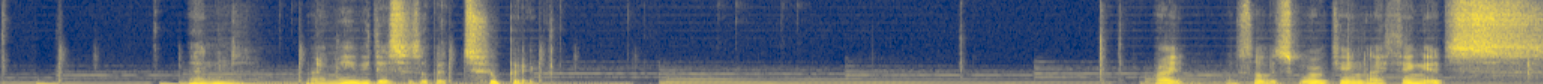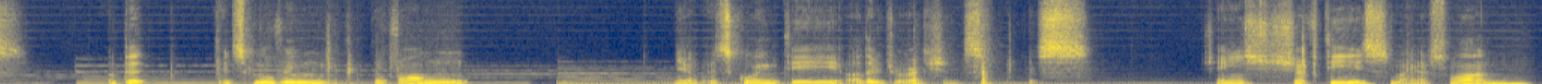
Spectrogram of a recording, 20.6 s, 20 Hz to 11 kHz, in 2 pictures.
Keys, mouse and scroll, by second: 1.0 right click, 1.3 Escape, 1.5 click, 2.0 scroll, 2.1 1, 2.9 click, 5.3 click, 5.4-9.5 typing, 6.9 click, 10.8 a, 11.4-11.8 a, 17.0 Escape, 18.7 click, 19.5-20.5 scroll down 1.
